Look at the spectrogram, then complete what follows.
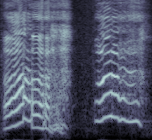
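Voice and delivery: high cries breaking off the words; panting fright. A narrator's reading. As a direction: struggle to speak through terror. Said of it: "panted the other".

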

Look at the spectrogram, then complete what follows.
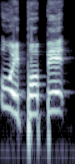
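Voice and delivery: loud, hammed-up English accent; bad English accent. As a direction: bellow it in a badly faked English accent. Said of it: "My English accent is pretty bad".

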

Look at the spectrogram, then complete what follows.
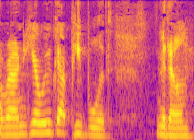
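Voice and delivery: ordinary talk, nothing marked

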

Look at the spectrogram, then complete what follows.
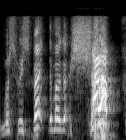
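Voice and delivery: starts plain, then a loud high shut up; imitating a wrestler losing patience; mock yell. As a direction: cut off mid-sentence with a shout.

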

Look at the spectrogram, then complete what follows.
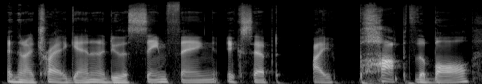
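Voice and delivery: ordinary talk, nothing marked

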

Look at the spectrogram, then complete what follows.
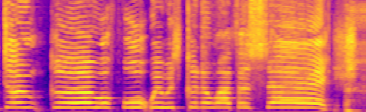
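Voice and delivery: a lightly voiced lad, high and dragged out slow; slow-motion lad. Imitating the Essex lad chasing her in slow motion. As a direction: stretch it like a slow-motion replay. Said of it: "running after me in slow motion going".

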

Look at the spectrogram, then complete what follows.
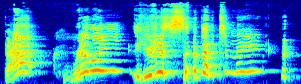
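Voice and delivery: high, incredulous rising questions; responding to a tactless stranger, sounding incredulous; stunned disbelief. Retold or imitated. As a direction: act out your shock at what she just said. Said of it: "I'm just looking at her like".

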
